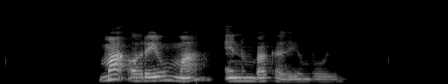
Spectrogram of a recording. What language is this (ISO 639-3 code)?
luo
